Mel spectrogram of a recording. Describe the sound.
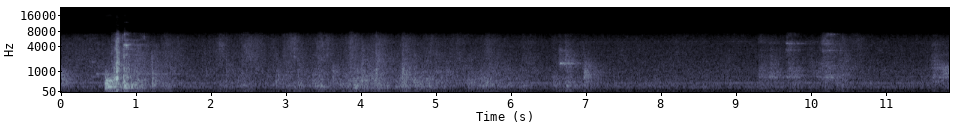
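A door being opened for workers: a sharp mechanical clack near the start, then a stretch of creaking, rattling and scraping from the latch and moving door, moderately loud and uneven, with a few smaller knocks later and no talk.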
